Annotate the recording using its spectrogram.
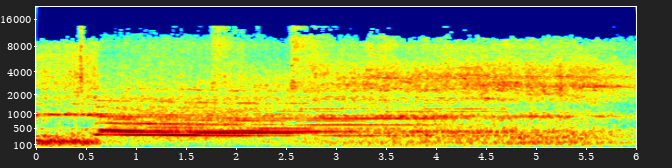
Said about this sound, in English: That is a very large freight train led by some very large and powerful engines.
